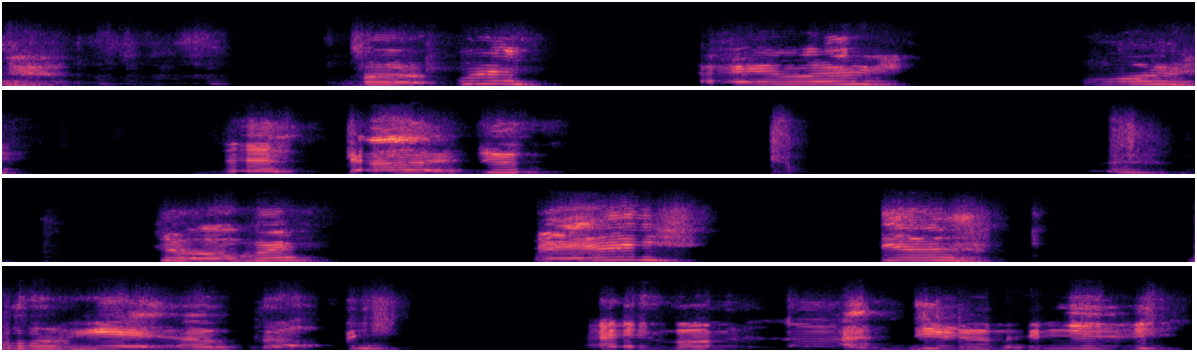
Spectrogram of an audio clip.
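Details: Adult woman with cerebral palsy speaking on a panel, with her speech revoiced by another speaker; dysarthria.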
